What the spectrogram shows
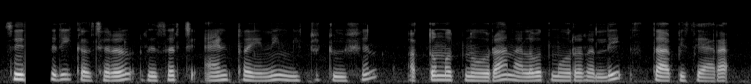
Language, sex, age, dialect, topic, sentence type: Kannada, male, 41-45, Central, agriculture, statement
